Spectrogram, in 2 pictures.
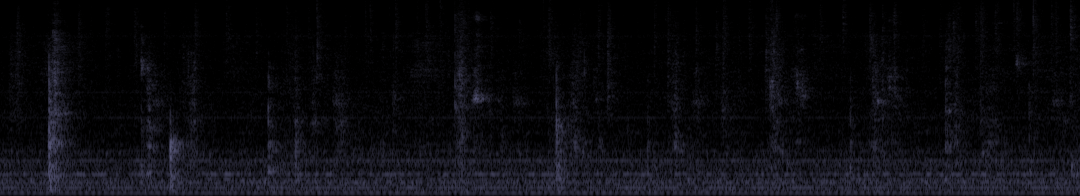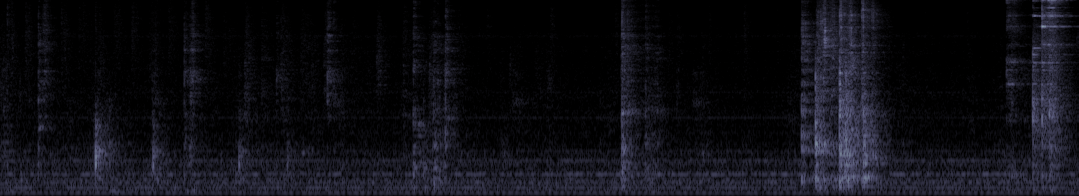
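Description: A knife cutting cooked pork into pieces on a plate or board, producing quiet, irregular taps and clinks of cutlery against dishware over a low background hum, with a brief louder scraping clatter near the end.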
